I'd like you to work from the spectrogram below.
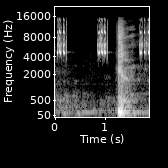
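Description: A cricket sound effect plays three short, high trilling chirp bursts spaced evenly apart, with a dull thud and brief low noise between the last two.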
